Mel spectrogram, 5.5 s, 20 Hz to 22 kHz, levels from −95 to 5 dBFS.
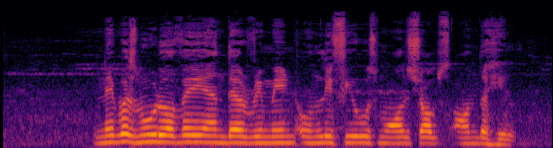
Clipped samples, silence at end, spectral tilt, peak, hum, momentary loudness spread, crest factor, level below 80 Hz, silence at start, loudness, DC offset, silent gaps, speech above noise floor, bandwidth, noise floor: under 0.1%; 0.4 s; -6 dB/octave; -10 dBFS; none; 11 LU; 16 dB; -62 dBFS; 0.95 s; -26 LUFS; under 0.1%; none; 32 dB; 15.5 kHz; -57 dBFS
